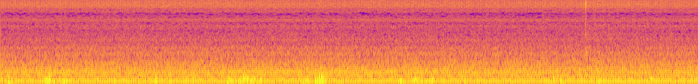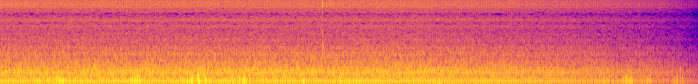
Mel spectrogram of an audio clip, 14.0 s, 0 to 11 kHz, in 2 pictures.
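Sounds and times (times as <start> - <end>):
air conditioner compressor humming: 0.0 - 13.9.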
